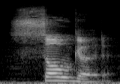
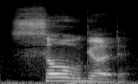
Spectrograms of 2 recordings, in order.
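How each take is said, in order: Both takes have the same delivery.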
